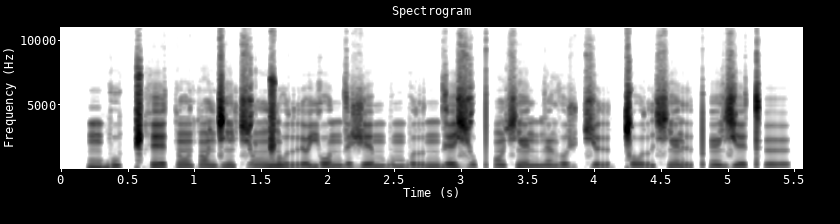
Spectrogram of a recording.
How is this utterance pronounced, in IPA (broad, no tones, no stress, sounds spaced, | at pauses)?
m b u ǁʰ e t õ t ɔ̃ d͡ʑ ẽ t͡ɕ ɔ ŋ͡ǁ u r ø j o n d ɛ ʒ e m b ə m b o r n d e ʑ o pʼ ɔ̃ ɕ ẽ n d ɛ̃ ð o ʒ t͡ɕ ø r ǀ o r ɕ ẽ r pʼ ẽ ʑ e tʼ ø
